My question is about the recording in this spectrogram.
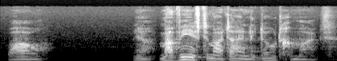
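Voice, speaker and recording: A man preaching a lively sermon in speech, telling stories with many restarts and acting out the voices he quotes. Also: on the low side, moderate pace, a little hiss or hum. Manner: animated storytelling with many restarts and asides; acts out quoted voices, swings loud and soft.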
